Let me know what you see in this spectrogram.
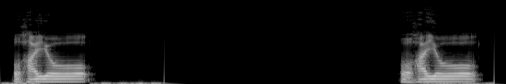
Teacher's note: Remember that an OU combination usually creates a long O sound in Japanese.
